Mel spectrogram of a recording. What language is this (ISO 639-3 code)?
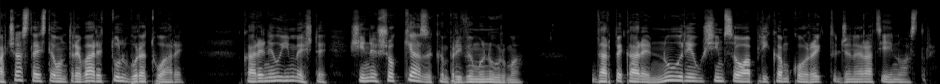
ron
